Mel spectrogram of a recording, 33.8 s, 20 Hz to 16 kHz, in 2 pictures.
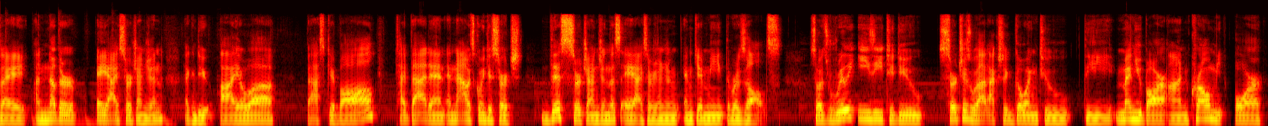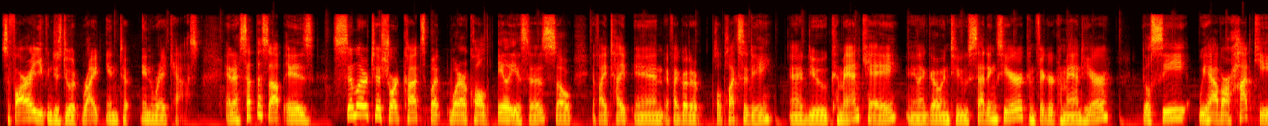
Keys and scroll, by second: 5.9 Return, 17.5 super+space.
